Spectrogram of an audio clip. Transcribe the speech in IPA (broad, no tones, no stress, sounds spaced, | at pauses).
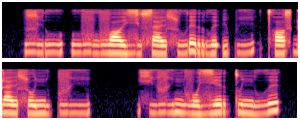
ɮ i̤ ɾ ṳ | ṳ v o̤ v ɒ ɪ̯ zʲ ṳ s æ ɪ̯ ɬ ṳ ɾ e r ṳ ɪ̯ ʔ i p i̤ | t̪ʰ ɒ s ɖ æ ɪ̯ ɬ o ɲ ṳ p v i̤ | ç i̤ v i̤ ɲ v o zʲ e r t u ɲ ɾ ṳ ɪ̯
